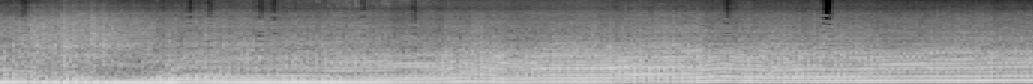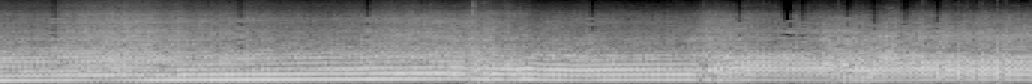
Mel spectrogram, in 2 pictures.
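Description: Rally car engine under hard acceleration, its pitch climbing steadily for about four seconds, then dropping sharply at a gear change about five seconds in and easing down after it.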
